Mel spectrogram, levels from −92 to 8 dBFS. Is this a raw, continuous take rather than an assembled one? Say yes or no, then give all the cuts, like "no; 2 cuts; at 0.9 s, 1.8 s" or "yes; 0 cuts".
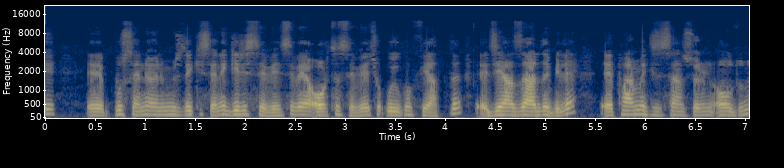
no; 1 cut; at 4.2 s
